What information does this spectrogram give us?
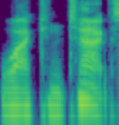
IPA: wæk and tæk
